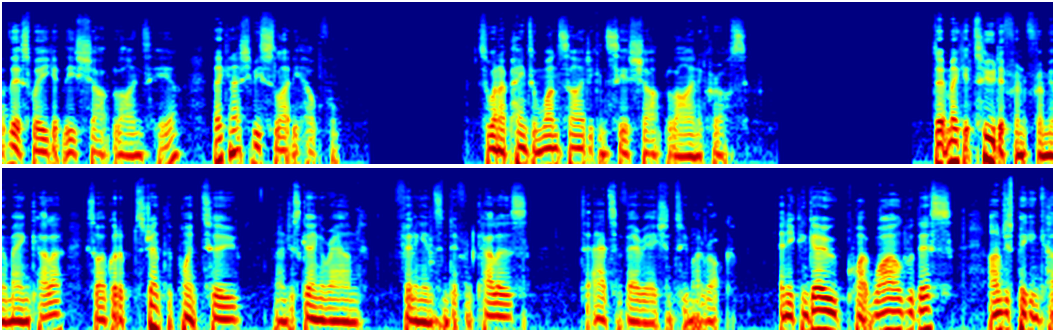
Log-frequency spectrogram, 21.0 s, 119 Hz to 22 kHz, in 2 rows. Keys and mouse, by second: 1.6 f, 2.2 middle click, 3.0 click, 3.3-5.4 middle drag, 5.8-6.8 middle drag, 6.8 click, 7.2-8.2 middle drag, 8.2 click, 8.4 middle click, 8.7 click, 8.8 middle click, 9.5 click, 10.1-12.7 middle drag, 12.7 click, 13.1 click, 13.4 middle click, 13.9 click, 14.1 middle click, 14.6 click, 15.0 ctrl+middle click, 16.0 middle click, 16.2 click, 16.3 middle click, 16.6 click, 16.7 middle click, 17.0 click, 17.8 middle click, 18.0 click, 18.4 middle click, 18.7 click, 18.8 middle click, 19.0 click, 19.4 middle click, 19.8 click.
